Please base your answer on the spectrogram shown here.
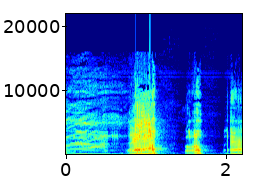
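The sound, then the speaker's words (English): Harsh coughing imitated by a voice while smoking a cigarette: three rough, breathy bursts, the first longest, separated by short silences. “And I just start doing the whole coughing bit again where I light up the cigarette”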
